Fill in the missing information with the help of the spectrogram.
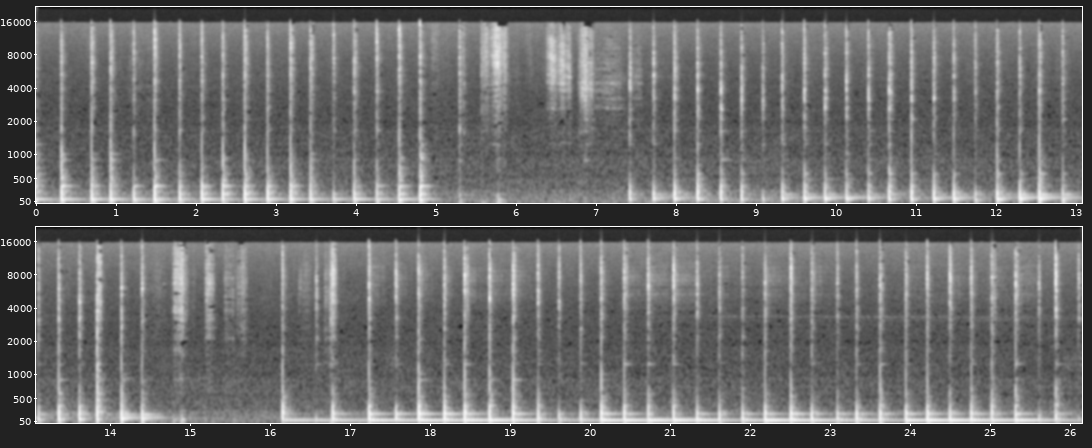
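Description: Tap-testing a torrefied Sitka spruce guitar top: a steady series of taps, two to three a second, each ringing on with a low resonant tone, in three spells with short lulls between them, the ring pitch shifting from one spell to the next. The ring has what the tester calls a metallic quality, typical of the dry, heat-treated wood.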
